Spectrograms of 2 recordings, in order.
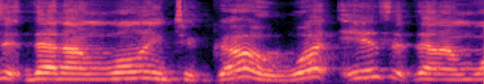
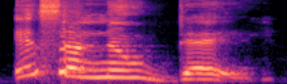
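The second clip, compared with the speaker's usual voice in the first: ordinary talk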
